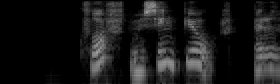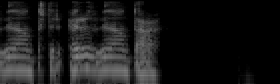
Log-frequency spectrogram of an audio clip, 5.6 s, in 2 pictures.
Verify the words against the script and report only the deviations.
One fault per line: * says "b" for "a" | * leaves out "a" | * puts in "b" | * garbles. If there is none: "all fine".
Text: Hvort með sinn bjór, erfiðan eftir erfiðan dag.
all fine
